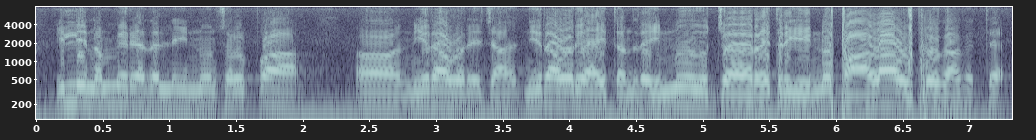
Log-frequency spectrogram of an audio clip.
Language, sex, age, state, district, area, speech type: Kannada, male, 30-45, Karnataka, Koppal, rural, spontaneous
